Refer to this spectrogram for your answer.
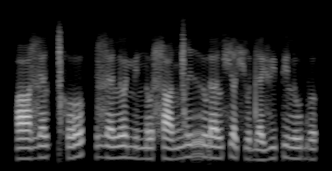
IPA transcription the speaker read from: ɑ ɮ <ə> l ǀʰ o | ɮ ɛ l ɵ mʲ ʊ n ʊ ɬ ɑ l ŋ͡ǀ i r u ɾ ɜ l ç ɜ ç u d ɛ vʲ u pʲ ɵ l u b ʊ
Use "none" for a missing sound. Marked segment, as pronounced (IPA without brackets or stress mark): ɛ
